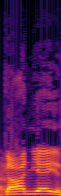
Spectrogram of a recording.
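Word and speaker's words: Gane: So when you say, is it Gagne or Gone? I've heard it pronounced both ways. Are we saying Gagne? – Yeah. – Do I say Gagne? Because he's favored to win here. Do I need to learn how to say Gagne? Is that how it's said? – Yes. Gagne. Okay.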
